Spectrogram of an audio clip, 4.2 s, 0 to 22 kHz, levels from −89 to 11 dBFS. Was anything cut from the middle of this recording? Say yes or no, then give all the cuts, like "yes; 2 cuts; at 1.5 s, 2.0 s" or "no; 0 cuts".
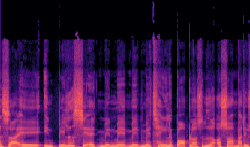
no; 0 cuts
